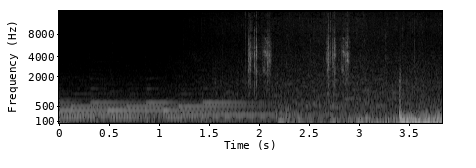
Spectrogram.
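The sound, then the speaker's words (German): Two quick digital camera shutter clicks, each a crisp double snap, fire about a second apart over a steady low electrical hum and faint background noise, as a digital camera is aimed at the line of people waiting to enter the Superdome. “Marty Bamonday hält seine Digitalkamera auf die Schlange der Menschen, die auf den Einlass in den Superdome warten”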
